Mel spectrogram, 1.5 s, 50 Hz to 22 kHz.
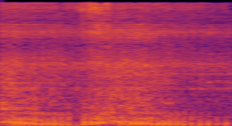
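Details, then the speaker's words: Honda PCX 150 that was hard to start and stalled at idle, after valve adjustment for tight valves: steady, even low putter at idle with no misses, holding revs; fixed by valve adjustment alone. "มาลองฟังกันดูว่าติดไม่ติดอ่าเดินเบานิ่งๆเลยนะครับสาเหตุเกิดจากวาล์วยันนะครับตั้งวาล์วอย่างเดียวหาย"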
